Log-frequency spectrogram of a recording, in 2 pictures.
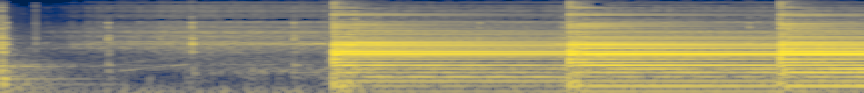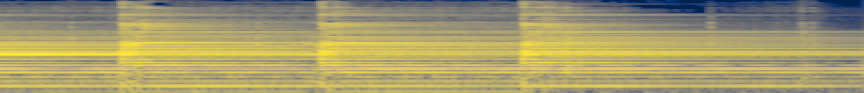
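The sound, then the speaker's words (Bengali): A clock on an outside veranda strikes midnight with a sweet but fairly loud chime. Faint ticking comes first, then six resonant strikes follow at a steady pace, each one ringing out and slowly fading before the next. “ঘুমটা ভাঙল একটা শব্দে, ঘড়ির শব্দ।”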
